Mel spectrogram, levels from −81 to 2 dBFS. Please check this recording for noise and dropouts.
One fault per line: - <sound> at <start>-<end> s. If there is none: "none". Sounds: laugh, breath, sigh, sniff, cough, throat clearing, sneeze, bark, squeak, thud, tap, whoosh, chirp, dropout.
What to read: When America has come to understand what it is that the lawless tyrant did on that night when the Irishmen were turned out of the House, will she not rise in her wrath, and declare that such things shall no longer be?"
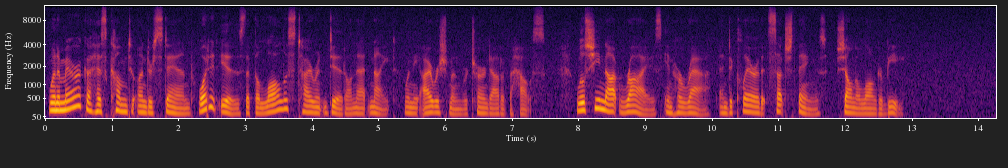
none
